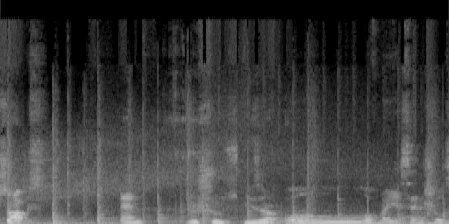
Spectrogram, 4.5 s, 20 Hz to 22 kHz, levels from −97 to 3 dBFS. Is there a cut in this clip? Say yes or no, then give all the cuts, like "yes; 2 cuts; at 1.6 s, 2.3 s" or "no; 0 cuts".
yes; 1 cut; at 2.4 s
